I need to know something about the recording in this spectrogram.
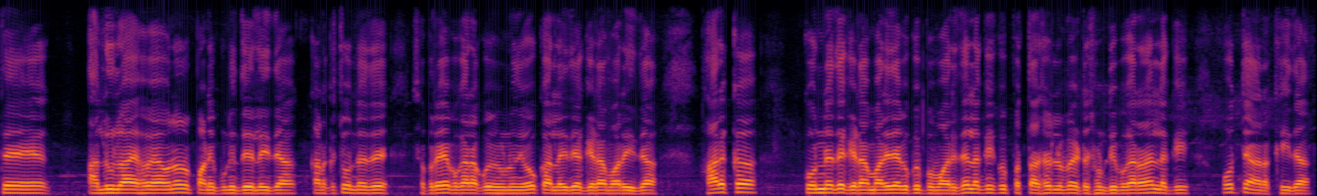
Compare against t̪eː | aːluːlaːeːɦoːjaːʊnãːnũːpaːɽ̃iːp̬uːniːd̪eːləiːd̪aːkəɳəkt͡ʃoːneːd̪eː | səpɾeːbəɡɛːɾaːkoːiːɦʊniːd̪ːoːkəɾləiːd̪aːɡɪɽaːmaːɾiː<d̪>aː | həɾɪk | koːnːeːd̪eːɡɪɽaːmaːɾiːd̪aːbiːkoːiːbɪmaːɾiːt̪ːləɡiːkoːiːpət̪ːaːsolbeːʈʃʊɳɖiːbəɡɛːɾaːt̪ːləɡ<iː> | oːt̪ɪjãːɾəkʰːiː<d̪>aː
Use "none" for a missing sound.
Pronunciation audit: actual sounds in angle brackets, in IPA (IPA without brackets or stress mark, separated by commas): d̪, iː, d̪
